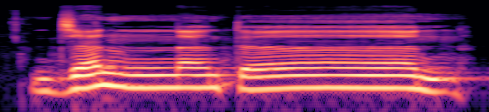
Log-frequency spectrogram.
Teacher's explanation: تا کے اوپر کھڑا زبر ہے، ایک الف مدار میں کھینچیں گے، نون کو نرمی سے ادا کریں گے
